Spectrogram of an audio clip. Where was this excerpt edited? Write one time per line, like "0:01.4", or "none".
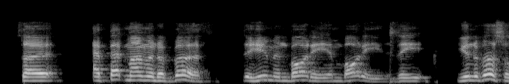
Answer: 0:03.9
